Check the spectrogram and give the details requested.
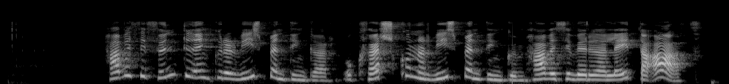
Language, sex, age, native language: Icelandic, female, 40-49, Icelandic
